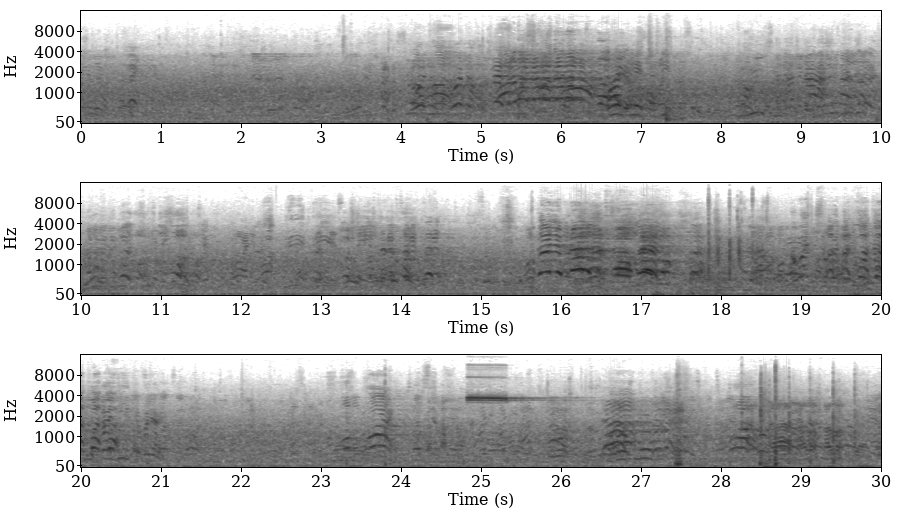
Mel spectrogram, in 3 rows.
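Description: Footballers' voices shouting on the pitch in several bursts over open-air background noise, with a few sharp ball kicks near the end and a short high whistle tone about 25 seconds in.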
